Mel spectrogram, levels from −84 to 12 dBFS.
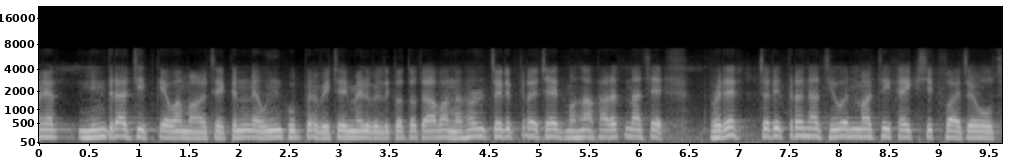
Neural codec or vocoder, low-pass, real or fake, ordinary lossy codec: codec, 16 kHz, 0.5 kbps, FunCodec, trained on Chinese and English, 25 frames a second; 7.2 kHz; fake; none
